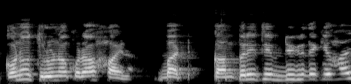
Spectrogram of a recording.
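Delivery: normal talking voice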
